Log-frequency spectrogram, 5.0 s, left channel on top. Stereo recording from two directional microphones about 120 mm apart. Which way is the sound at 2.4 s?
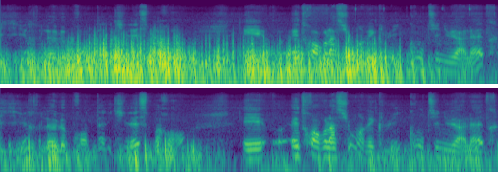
35° right (ahead or behind).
